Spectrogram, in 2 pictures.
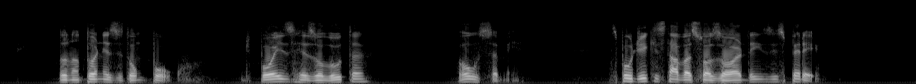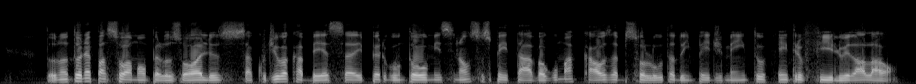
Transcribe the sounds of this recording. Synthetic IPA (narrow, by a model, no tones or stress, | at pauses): d̪̥õnɐ̃nt̪õnʲjɐezit̪owũpo̰wkʊ̥ | d͡ʒɪ̥pojshezolut̪ɐ | owsɐmɪ̰ | hespõd͡ʒikɪːst̪avɐɐsuɐzɔɾd̪ẽj̃zɪːspeɾḛj | d̪̥õ̰nɐ̃nt̪õnjɐpasowɐmɐ̃w̃pelʊzɔʎʊsːakud͡ʒiwɐkabesɐɪpeɾɡũnt̪owmɪsɪnɐ̃w̃suspejt̪avɐawɡũmɐkawzɐabsolut̪ɐd̪ʊĩped͡ʒimẽnt̪ʊẽnt̪ɾɪʊfiʎʊɪlalaw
